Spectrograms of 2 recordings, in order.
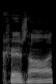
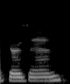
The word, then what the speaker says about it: Curzan: And you even have teammates now at Stanford who have swam in the Olympics, like Claire Curzon, I think how do you pronounce her name? Sorry. Yes, Claire Curzan.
